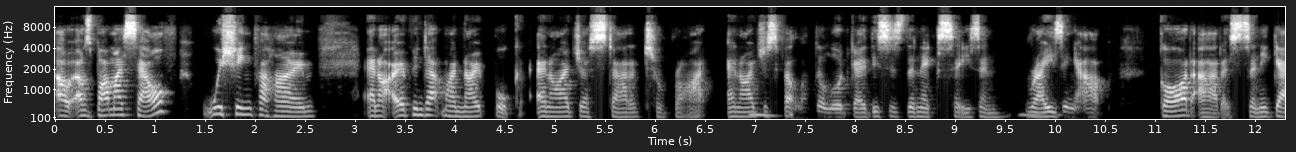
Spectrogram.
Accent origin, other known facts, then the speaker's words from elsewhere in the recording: Melbourne, Victoria, Australia; So I'm from Melbourne, Australia, and very quickly, Italian heritage. So first generation Australian.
